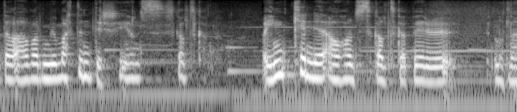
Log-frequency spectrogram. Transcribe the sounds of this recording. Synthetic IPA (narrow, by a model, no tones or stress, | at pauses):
t̪aavaɾmjœːmar̥t̪ʏnt̪ɪɾ̥ihansːkalt̪skaːp | ɔɣejŋcʰɛnːɪʔawɦanskalt̪skaːpɛɾʏ | nɔt̪l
